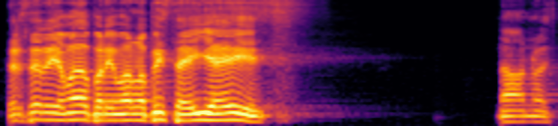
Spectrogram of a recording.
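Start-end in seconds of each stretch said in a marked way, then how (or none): 0.0-2.0 announcer voice. Pretend. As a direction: announce the dancer like an MC. MC announcing dancer at table.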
